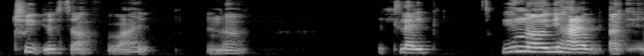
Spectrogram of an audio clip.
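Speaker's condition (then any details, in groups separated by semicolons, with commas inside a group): Cerebral palsy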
